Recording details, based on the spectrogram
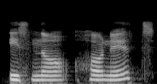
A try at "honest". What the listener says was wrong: this word, honest, we actually don't say the H. So we would say is not honest. Honest. So the H is not there.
